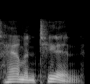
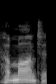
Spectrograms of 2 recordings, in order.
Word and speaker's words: Hammonton: to be rude but it's hammonton not Himanta n-- sorry about that my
